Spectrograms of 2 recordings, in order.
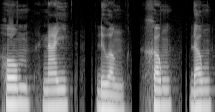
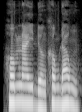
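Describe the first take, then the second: First: It is spoken very slowly, word by word. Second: It is spoken smoothly at normal conversational speed. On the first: "I'm gonna say the sentence very, very slowly" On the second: "Now with normal speed"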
